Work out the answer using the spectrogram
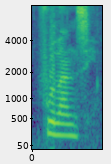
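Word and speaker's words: fudanshi: Bueno, por otro lado está lo que sería los hombres que les gusta este género, que por norma general se les llama fudashi. – Fudansi. – Fudansi, perdón, lo pronuncio mal.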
